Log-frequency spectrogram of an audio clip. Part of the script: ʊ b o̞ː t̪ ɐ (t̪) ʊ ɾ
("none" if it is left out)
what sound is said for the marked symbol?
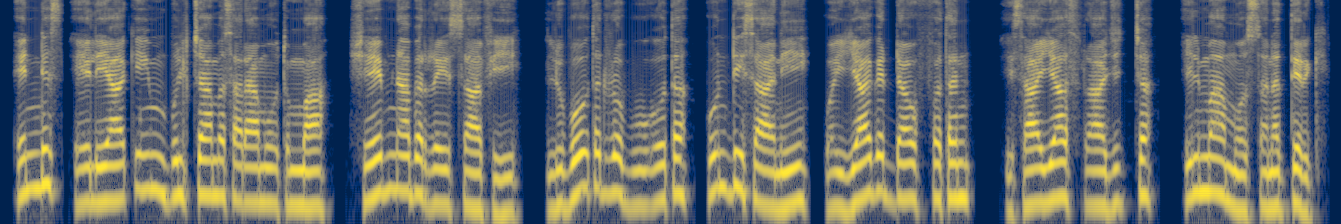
d̪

